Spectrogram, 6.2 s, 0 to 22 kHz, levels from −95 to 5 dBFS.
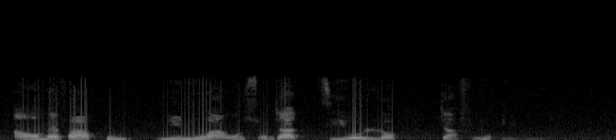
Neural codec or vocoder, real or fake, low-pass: none; real; 9.9 kHz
